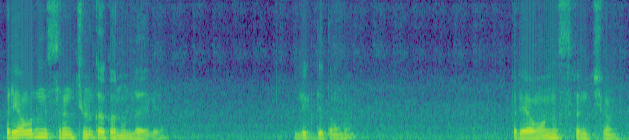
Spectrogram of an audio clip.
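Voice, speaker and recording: With a warm, mid-range voice at a moderate pace, this young instructor walks students through Hindi exam prep one step at a time. He quizzes the class, supplies the answers himself, drops "theek hai" frequently, and mimics mocking crowd voices for laughs. The rough recording has a little hiss or hum.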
